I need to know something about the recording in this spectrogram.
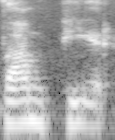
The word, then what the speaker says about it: vampir: something that is called vampire and I'm gonna pronounce it directly vampir is uh uh something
